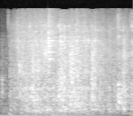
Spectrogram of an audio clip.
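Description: Corrugated metal roll-up door of a storage unit being pushed up by hand, rattling continuously as its slats roll open.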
